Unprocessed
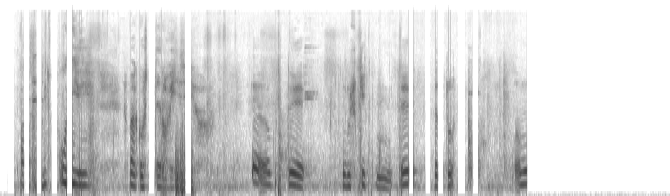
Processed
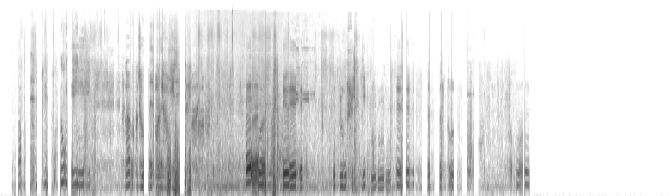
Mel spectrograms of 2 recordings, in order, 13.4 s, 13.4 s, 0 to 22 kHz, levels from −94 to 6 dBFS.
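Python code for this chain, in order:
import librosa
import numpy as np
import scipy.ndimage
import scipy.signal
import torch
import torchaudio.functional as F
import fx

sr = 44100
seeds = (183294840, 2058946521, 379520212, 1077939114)

y = fx.local_reverse(x, sr, ms=123.0)
y = fx.doppler_pass(y, sr, speed_mps=9, closest_m=5.5, pass_at_s=5.0)
y = F.gain(torch.from_numpy(y), 5.5).numpy()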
